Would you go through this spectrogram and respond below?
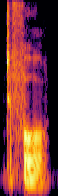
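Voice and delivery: ordinary delivery, nothing marked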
